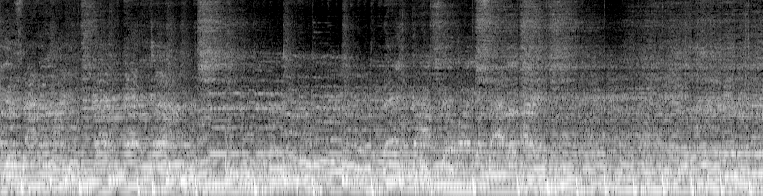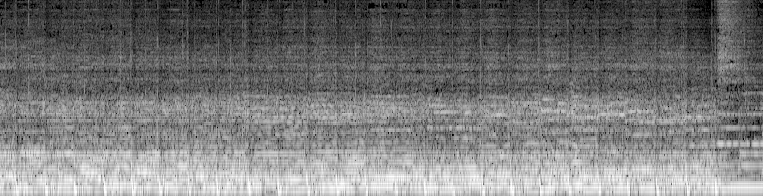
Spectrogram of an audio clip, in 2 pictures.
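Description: A rock band playing live, with electric guitars, bass, keyboards, drums and singing.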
